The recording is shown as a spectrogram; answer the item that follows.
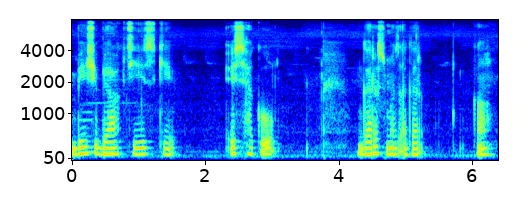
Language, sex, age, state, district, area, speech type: Kashmiri, male, 30-45, Jammu and Kashmir, Kupwara, rural, spontaneous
